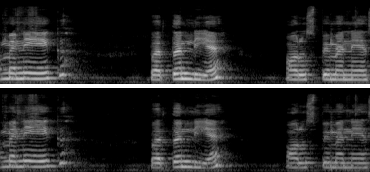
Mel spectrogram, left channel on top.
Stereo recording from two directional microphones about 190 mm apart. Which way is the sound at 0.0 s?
50° left (ahead or behind).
